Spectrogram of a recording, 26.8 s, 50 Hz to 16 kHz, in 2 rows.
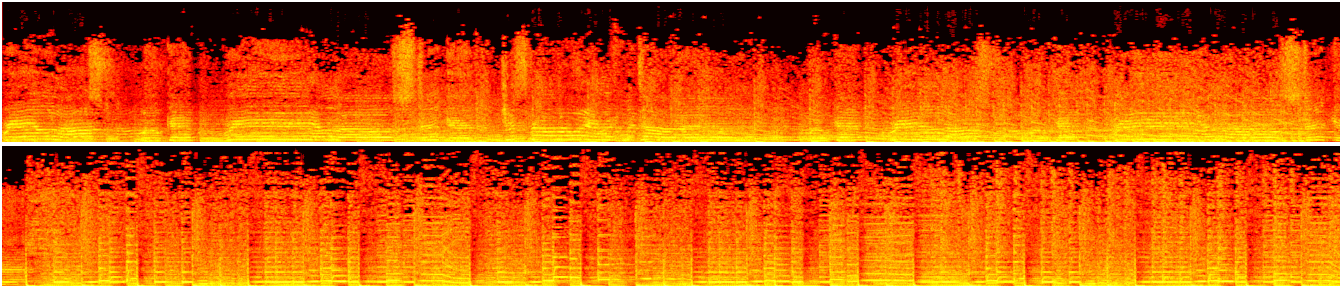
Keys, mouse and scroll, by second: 1.5 click, 2.7-3.1 scroll down 1, 3.1 g, 10.9 click, 11.8 g, 14.8 shift+d, 17.3 shift+d, 20.7 click, 22.3-22.9 scroll down 1, 22.9-23.6 scroll up 4, 23.6 click, 24.2 KP_1, 24.9-25.5 scroll up 5, 25.7 g.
